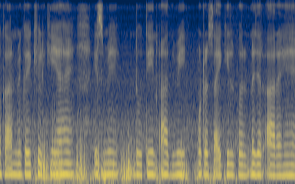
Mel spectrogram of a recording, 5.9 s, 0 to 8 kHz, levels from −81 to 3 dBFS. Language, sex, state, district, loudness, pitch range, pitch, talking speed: Hindi, female, Uttar Pradesh, Etah, -16 LUFS, 170-180 Hz, 175 Hz, 140 wpm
